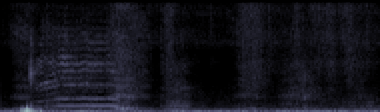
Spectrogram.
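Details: A father cat with his kittens at feeding time gives one clear meow, a steady tonal call lasting under a second, followed by a short rough note, while a person talks in Bengali nearby.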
